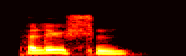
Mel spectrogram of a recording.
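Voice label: "pollution", British English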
